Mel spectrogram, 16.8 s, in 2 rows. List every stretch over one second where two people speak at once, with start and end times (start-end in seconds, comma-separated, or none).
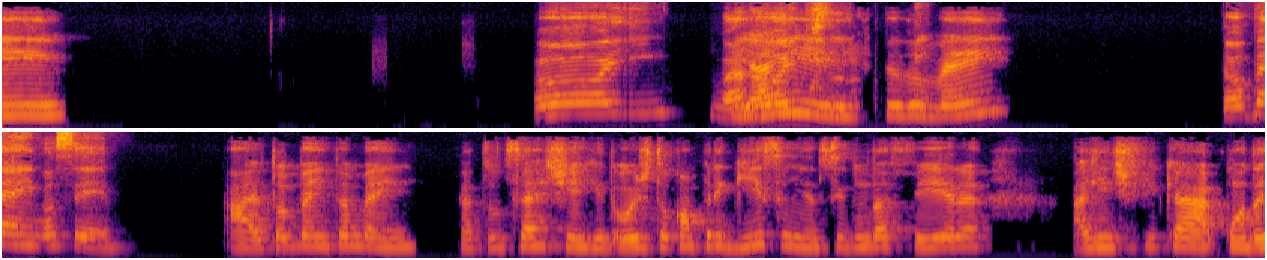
4.8-6.3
